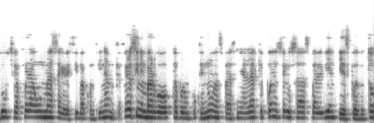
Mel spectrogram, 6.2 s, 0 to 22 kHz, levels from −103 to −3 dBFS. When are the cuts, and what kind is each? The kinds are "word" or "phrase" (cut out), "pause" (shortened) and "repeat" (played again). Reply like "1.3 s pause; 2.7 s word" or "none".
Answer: 1.6 s word; 3.3 s word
